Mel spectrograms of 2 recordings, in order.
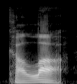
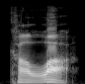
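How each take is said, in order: No difference in how they are said.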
